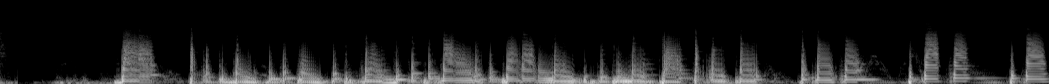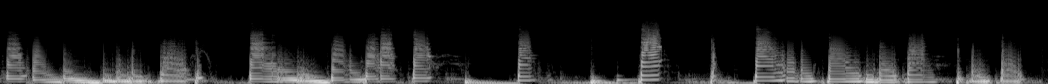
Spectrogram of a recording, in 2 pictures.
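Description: Electric bass (Fender Mustang PJ) picked with a plectrum through a Way Huge Pork Loin overdrive into a DOD FX25 envelope filter, with the bass's tone knob backed off. It plays a riff of distorted notes, starting about a second in, each with an auto-wah sweep. The sound is grungy.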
